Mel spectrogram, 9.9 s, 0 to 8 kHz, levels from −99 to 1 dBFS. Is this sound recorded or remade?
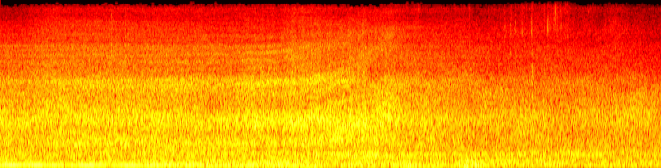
recorded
